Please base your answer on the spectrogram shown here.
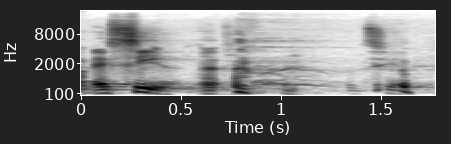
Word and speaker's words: Coetzee: Lo que pasa es que se pronuncia Coetzee.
